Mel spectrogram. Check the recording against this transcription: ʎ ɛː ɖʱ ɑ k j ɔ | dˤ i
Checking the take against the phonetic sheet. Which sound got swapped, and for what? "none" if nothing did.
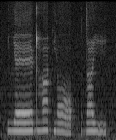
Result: none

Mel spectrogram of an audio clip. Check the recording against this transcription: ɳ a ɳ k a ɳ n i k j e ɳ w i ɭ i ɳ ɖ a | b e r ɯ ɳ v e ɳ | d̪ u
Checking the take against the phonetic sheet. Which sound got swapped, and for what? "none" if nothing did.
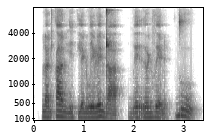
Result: none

